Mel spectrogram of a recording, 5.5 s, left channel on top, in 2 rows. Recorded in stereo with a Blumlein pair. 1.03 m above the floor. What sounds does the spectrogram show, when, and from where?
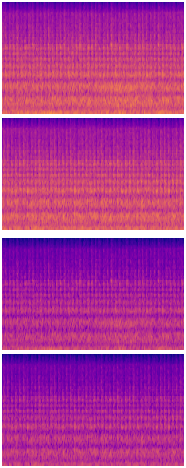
0.0 s an engine running: 60° left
